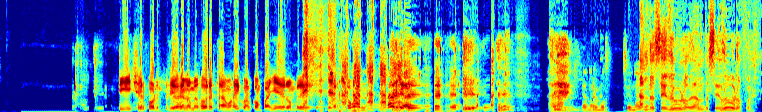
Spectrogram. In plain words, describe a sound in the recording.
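Several men talk and laugh together over an online call.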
